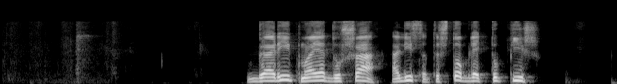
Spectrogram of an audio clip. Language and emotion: Russian, angry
